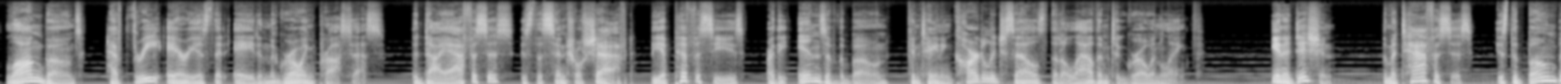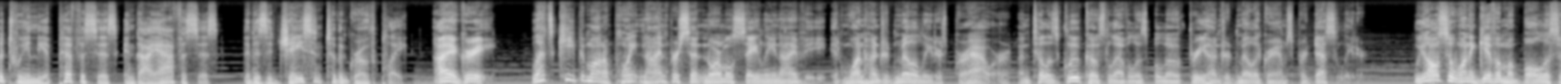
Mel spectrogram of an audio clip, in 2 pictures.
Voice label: Medical Narration

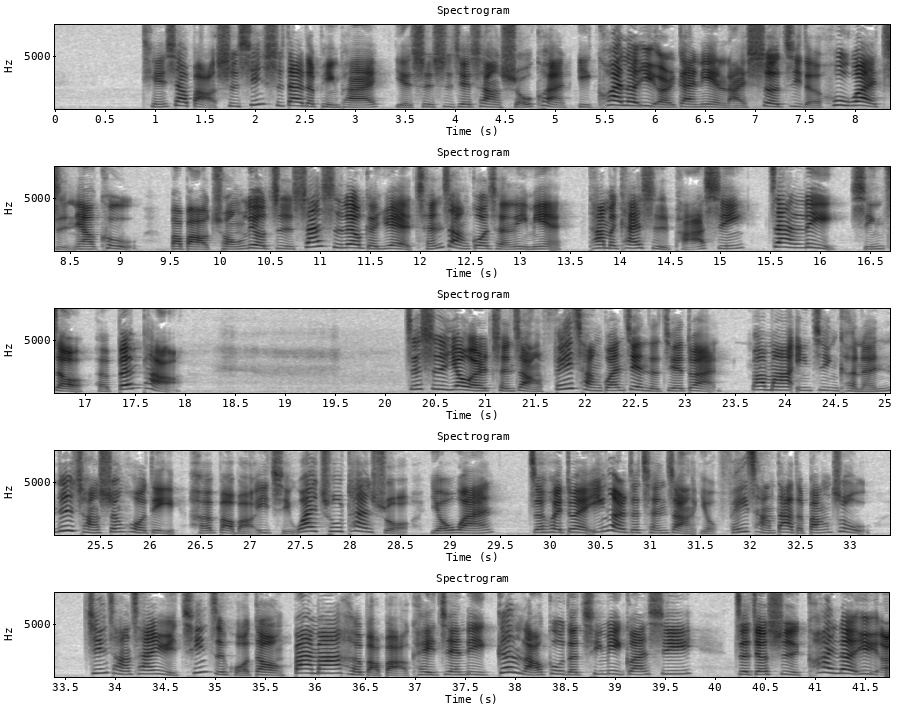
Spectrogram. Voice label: Taiwanese Mandarin Baby Diaper Commercial

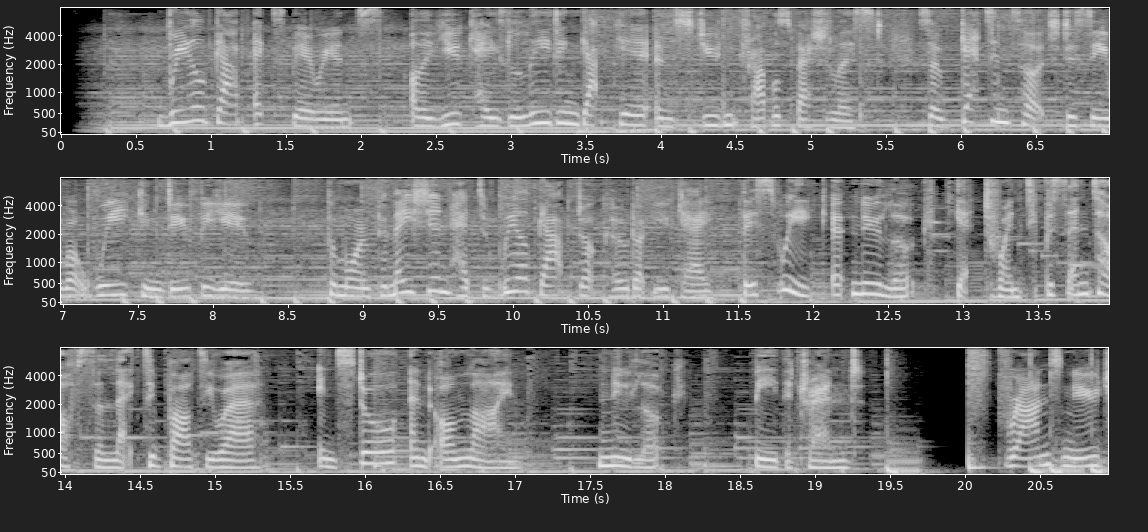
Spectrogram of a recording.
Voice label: Commercial Reel

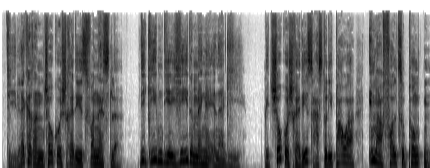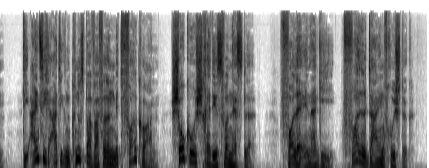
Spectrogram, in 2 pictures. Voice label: Crunchy Commercial

